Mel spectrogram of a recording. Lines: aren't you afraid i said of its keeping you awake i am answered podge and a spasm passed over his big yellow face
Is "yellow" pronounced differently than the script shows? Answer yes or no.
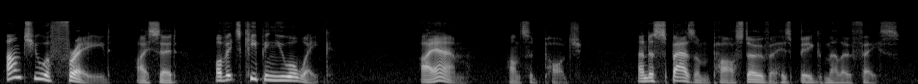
yes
